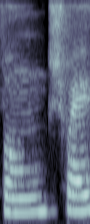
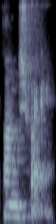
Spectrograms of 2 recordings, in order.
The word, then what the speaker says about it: feng shui: It's pronounced feng shui. So if you're ever working with Asian clients and you want to impress them, you would say feng shui. But here, everybody, if you say it the correct way, they kind of look at you funny. So everybody pronounces it feng shui.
